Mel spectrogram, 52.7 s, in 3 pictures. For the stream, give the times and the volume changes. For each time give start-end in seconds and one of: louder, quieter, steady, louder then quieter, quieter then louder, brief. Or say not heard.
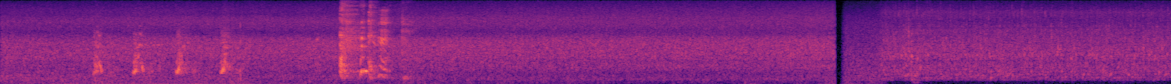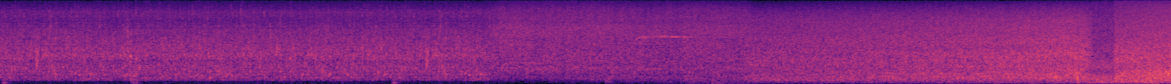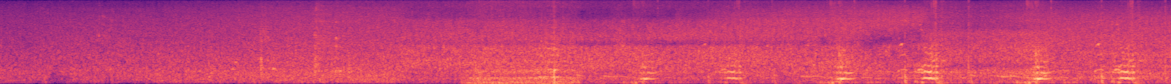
0.0-52.6 louder.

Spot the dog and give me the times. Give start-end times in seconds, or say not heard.
1.4-3.8.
